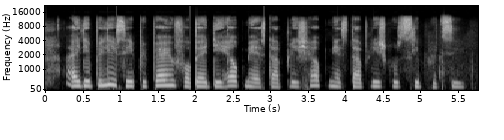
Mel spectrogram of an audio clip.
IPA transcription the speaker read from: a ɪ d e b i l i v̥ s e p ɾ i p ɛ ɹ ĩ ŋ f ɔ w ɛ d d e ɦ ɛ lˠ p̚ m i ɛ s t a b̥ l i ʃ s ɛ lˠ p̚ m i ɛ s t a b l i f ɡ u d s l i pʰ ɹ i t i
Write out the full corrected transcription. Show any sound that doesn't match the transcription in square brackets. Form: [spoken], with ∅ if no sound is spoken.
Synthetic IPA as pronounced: a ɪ d e b i l i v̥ s e p [ɹ] i p ɛ ɹ ĩ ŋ f ɔ [b] ɛ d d e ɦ ɛ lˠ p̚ m i ɛ s t a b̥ l i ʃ [h] ɛ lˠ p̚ m i ɛ s t a b l i [ʃ] ɡ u d s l i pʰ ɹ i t i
